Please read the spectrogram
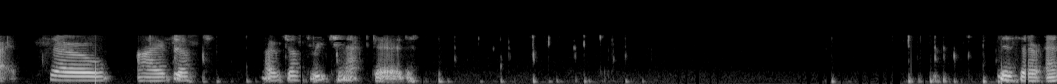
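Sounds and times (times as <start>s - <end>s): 
speech: 0.5s - 4.3s, 10.0s - 10.5s
typing on a computer keyboard: 4.1s - 6.4s, 8.3s - 10.0s.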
